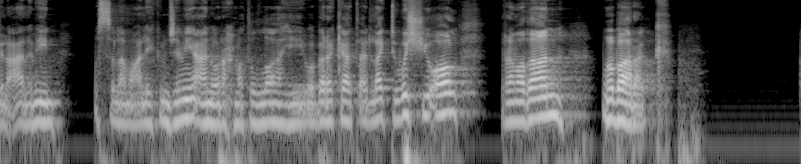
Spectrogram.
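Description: A man chants through a microphone in an echoing hall.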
